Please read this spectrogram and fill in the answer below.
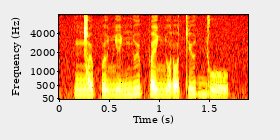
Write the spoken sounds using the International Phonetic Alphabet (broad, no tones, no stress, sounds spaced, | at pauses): ŋ͡ǀ ø p ø ʎ e ɲ y p ɛ ʎ o ɾ o t y ɟ u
